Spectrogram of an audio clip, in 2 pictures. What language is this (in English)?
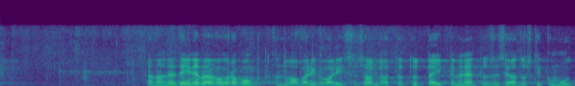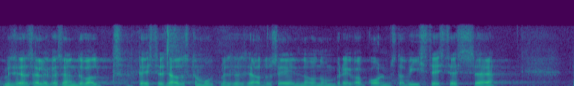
Estonian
